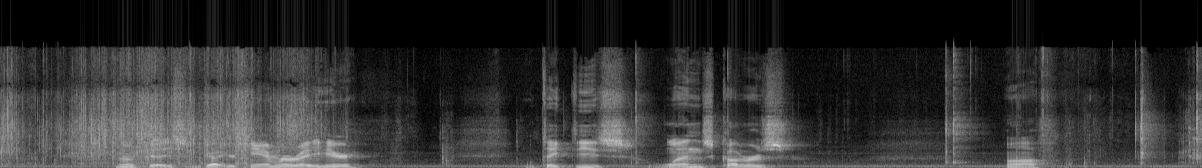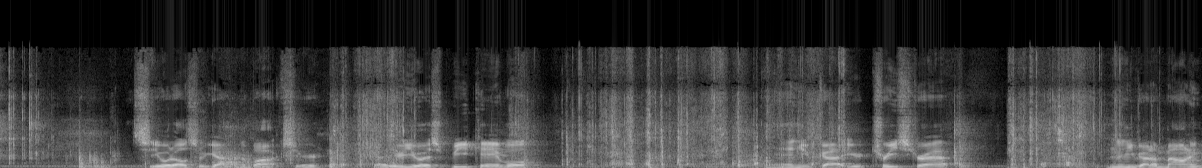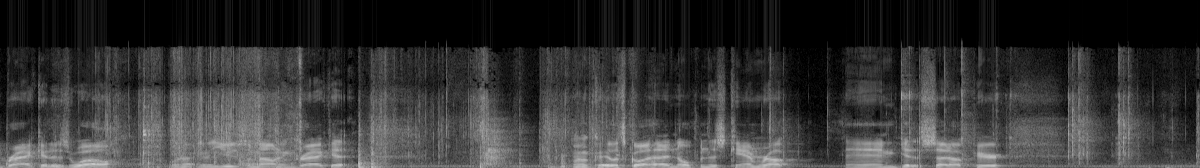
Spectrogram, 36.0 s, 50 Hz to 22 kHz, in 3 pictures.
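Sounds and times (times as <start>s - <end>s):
cardboard and plastic crinkling: 0.0s - 3.6s, 14.7s - 16.3s, 17.1s - 20.7s, 22.1s - 23.9s, 24.6s - 31.1s.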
